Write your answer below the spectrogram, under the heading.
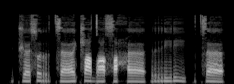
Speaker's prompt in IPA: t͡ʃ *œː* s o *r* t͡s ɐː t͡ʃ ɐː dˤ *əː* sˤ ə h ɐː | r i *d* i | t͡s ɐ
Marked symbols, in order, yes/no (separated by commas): no, yes, yes, no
